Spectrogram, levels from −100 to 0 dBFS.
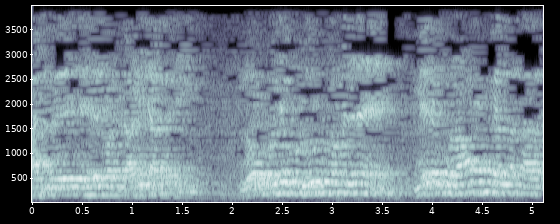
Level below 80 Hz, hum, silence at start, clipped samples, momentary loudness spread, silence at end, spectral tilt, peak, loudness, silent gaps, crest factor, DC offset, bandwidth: -52 dBFS; none; 0 s; under 0.1%; 8 LU; 0 s; -10 dB/octave; 0 dBFS; -13 LUFS; none; 12 dB; under 0.1%; 4 kHz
